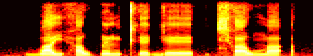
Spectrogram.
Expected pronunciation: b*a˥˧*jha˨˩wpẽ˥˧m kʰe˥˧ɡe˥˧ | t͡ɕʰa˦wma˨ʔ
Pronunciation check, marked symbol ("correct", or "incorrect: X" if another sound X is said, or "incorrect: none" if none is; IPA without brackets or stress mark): correct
